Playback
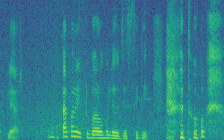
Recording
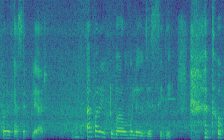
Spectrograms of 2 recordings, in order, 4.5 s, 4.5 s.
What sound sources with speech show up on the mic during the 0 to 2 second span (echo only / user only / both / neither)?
echo only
